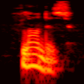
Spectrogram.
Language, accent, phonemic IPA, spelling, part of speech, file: English, Southern England, /ˈflɑːn.dəz/, Flanders, proper noun, LL-Q1860 (eng)-Flanders.wav
- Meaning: 1. A cultural region in the north of Belgium 2. A historical county of Western Europe; in full, County of Flanders 3. A region of Belgium. Official name: Flemish Region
